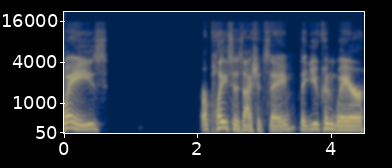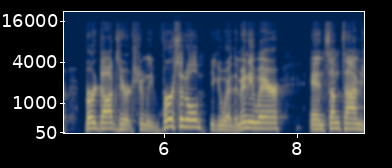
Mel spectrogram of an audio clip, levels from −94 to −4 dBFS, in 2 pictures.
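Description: No technical faults can be heard anywhere in this speech recording.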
